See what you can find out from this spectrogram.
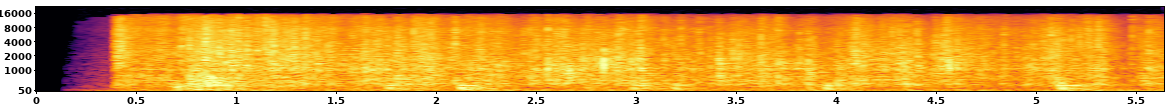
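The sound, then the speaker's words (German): Paper is pressed down by hand and crumpled in a box, a steady rustling and crackling that starts abruptly and continues for several seconds with small crunchy pops throughout. “Drück mal das Papier in deiner Kiste mit deinen Händen runter.”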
